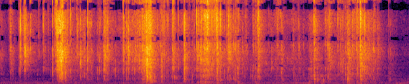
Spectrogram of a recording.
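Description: Foil booster pack wrapper being torn open and crinkled in the hands: a quick, irregular run of crackles and crinkles.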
